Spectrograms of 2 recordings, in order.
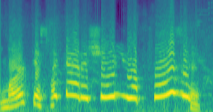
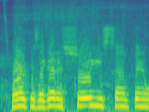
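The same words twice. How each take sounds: First: Extremely high, squealing creature voice; exaggerated falsetto imitation of a kid; high-pitched creature. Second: Lightly voiced excited kid, higher and quick; quick, raised mock kid voice; eager kid. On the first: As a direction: squeal it like some little creature. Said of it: "a high-pitched voice, like if he's, like, some kind of creature". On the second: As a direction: imitate a kid rushing in with news. Voices the kid running inside.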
